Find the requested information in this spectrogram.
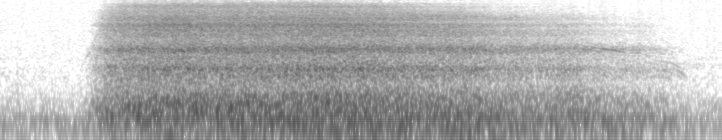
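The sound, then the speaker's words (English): One long, slow breath during a guided meditation: a soft, airy rush that swells quickly, then fades gradually over about three seconds, with no talk. “And breathe in. And let it out. Breathe in.”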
